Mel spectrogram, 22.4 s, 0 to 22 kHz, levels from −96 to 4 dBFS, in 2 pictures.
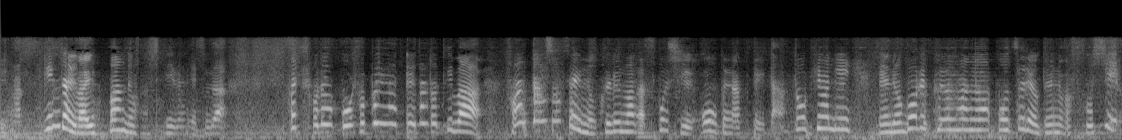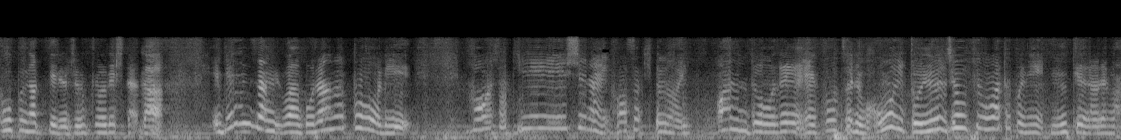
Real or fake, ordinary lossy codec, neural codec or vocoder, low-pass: fake; none; codec, 16 kHz in and 24 kHz out, 0.6 kbps, FireRedTTS-2 codec; 7.2 kHz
